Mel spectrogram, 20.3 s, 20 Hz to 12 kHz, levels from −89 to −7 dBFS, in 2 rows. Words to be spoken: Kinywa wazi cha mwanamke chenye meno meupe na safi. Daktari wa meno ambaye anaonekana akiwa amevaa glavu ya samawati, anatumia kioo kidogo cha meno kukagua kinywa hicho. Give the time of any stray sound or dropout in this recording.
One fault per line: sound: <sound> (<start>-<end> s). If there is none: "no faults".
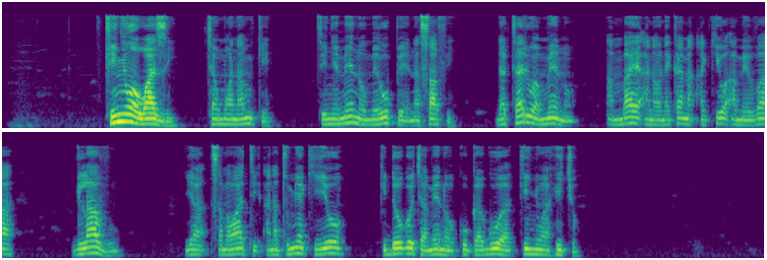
no faults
